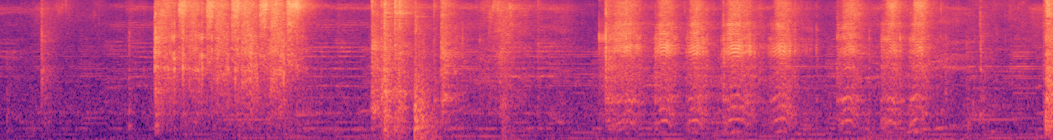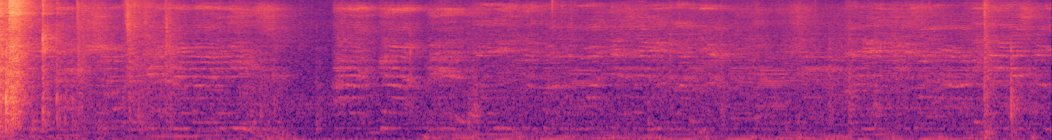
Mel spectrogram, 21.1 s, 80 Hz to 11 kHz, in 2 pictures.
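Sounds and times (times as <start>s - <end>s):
background music: 0.0s - 21.0s
spray bottle squirting: 1.6s - 3.1s.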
